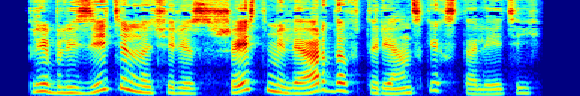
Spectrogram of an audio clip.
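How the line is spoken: Calm, matter-of-fact. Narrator (Russian): спокойно ответил Тейлор, словно речь шла о четверге будущей недели

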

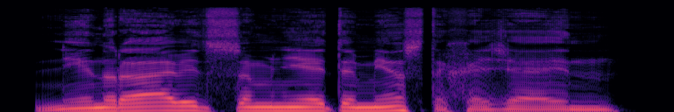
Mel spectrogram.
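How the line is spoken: Drawling. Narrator (Russian): протянул Гробак

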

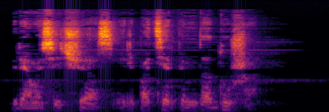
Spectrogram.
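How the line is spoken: Provocative whisper in ear. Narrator (Russian): Джон настойчиво провокационно зашептал в ухо

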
